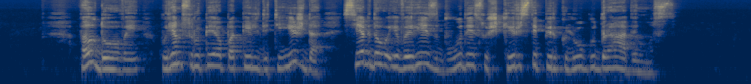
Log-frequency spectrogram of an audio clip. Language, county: Lithuanian, Klaipėda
